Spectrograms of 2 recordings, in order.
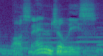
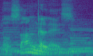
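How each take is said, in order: First: It ends with a long E sound. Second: It has an O vowel and a hard G. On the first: "In old movies, I'll often hear it pronounced Los Angeles, with the distinctive long E towards the end" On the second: "Spoken correctly in Spanish, with an O sound in the los and an hard, well, kind of hard G"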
